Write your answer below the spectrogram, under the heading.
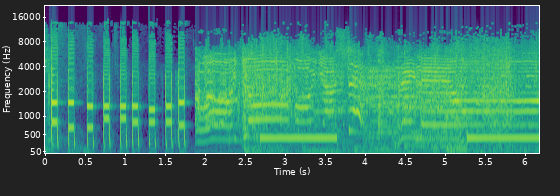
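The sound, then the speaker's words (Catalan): Keypad tones beep in a rapid, evenly spaced string as a telephone number is dialed, each tone short and bright, then the dialing gives way to a denser mix of other sound. “Sort que l'APM tenim el seu telèfon i que ara mateix el trucarem, mira.”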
